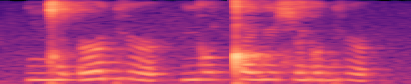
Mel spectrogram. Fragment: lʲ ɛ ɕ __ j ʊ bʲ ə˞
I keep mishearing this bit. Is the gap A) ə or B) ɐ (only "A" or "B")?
A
